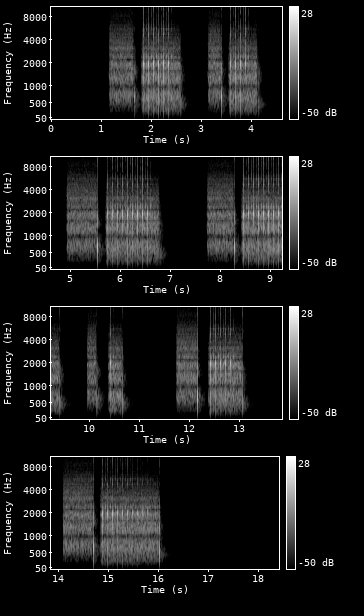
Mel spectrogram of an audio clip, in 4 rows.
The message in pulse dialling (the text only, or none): 6 4 9 8 1 5 0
